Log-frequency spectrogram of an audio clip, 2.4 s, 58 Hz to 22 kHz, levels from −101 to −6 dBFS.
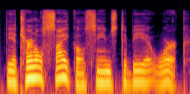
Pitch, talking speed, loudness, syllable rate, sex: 125 Hz, 200 wpm, -18 LUFS, 5.0 syllables/s, male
